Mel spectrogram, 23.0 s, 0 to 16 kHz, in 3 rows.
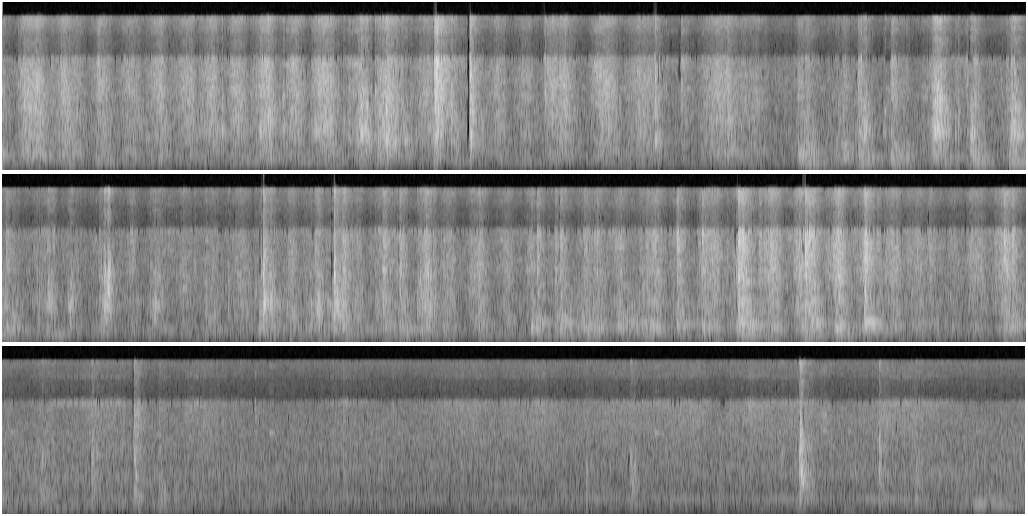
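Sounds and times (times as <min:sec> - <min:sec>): knocking and rubbing on brass: 0:00.0 - 0:16.7.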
